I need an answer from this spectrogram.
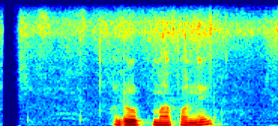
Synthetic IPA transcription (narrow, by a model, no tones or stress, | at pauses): ɾupmapʌni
